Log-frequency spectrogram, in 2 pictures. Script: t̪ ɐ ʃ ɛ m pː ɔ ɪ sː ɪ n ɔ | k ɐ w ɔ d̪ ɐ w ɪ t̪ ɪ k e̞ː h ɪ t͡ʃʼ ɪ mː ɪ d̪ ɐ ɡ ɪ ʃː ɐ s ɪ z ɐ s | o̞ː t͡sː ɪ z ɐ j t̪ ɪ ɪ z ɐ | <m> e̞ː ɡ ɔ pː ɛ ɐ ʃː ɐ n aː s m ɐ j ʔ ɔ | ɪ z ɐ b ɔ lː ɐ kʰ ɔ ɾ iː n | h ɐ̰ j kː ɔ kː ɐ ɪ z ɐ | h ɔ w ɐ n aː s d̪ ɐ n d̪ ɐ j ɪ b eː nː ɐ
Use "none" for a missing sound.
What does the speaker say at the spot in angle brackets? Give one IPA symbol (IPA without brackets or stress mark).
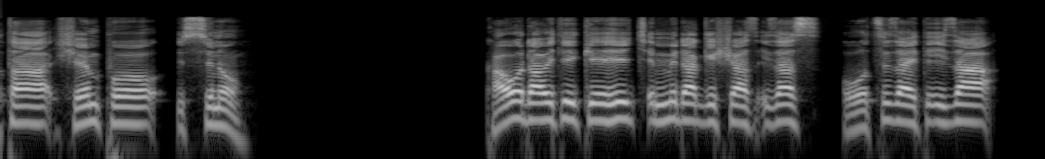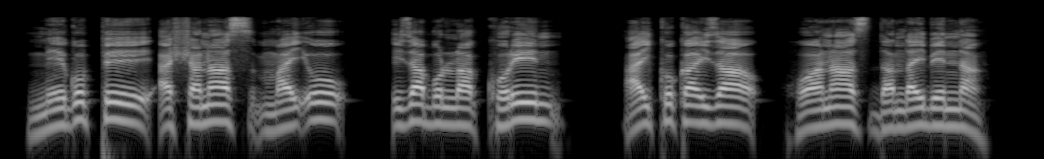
m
